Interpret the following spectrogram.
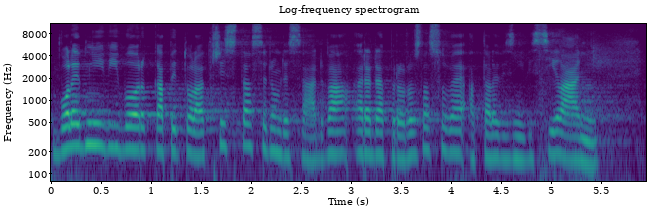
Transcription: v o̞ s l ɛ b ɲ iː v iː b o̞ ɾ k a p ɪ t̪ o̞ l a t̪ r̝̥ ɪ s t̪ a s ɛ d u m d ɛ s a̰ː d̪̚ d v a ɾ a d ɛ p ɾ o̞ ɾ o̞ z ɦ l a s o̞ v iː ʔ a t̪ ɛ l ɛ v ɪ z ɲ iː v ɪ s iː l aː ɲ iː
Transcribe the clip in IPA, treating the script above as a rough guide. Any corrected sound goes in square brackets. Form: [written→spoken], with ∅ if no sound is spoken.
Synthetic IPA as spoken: v o̞ [s→∅] l ɛ b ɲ iː v iː b o̞ ɾ k a p ɪ t̪ o̞ l a t̪ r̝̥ ɪ s t̪ a s ɛ d u m d ɛ s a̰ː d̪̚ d v a ɾ a d [ɛ→a] p ɾ o̞ ɾ o̞ z ɦ l a s o̞ v [iː→ɛː] ʔ a t̪ ɛ l ɛ v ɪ z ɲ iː v ɪ s iː l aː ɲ iː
